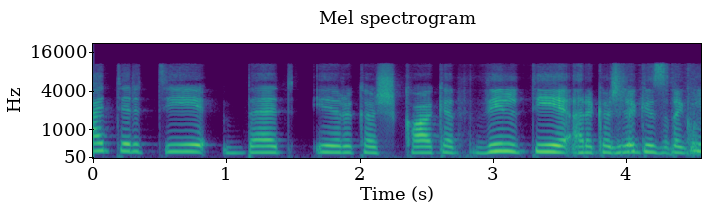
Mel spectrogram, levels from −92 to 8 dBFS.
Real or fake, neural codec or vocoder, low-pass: fake; codec, 24 kHz, 0.5 kbps, DualCodec; 10.8 kHz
